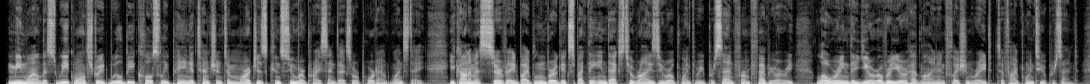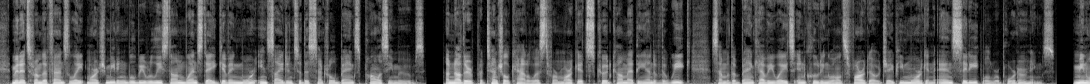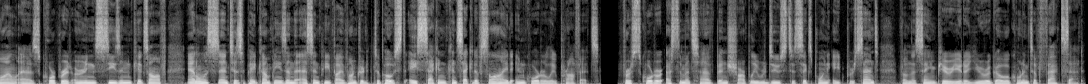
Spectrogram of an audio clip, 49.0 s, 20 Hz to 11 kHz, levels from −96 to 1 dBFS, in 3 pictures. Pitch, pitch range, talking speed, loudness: 110 Hz, 95-130 Hz, 160 wpm, -20 LUFS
